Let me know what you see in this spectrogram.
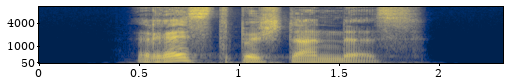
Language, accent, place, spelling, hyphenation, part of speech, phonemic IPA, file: German, Germany, Berlin, Restbestandes, Rest‧be‧stan‧des, noun, /ˈʁɛstbəˌʃtandəs/, De-Restbestandes.ogg
- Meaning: genitive of Restbestand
